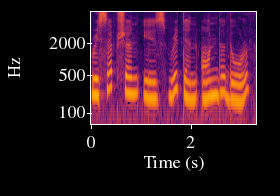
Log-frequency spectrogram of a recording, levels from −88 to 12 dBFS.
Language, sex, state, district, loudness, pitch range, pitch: English, female, Assam, Kamrup Metropolitan, -15 LUFS, 190-240 Hz, 220 Hz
